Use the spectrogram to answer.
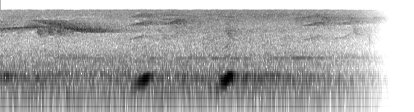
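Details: Deep contact calls of Salvadori's Pheasant, a Sumatran highland forest-floor species: two low upslurred hoots about half a second apart over a steady hum of distant higher-pitched birdsong.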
